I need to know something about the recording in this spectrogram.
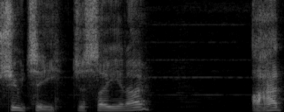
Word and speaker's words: Ncuti: It said as Shooty. Yeah, Ncuti is pronounced Shooty, just so you know.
